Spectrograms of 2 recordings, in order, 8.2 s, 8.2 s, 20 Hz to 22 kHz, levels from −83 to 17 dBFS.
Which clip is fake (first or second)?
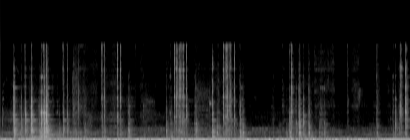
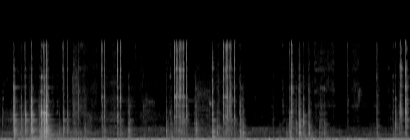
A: first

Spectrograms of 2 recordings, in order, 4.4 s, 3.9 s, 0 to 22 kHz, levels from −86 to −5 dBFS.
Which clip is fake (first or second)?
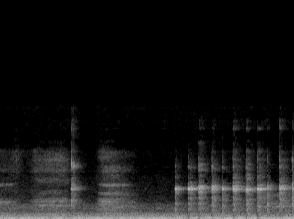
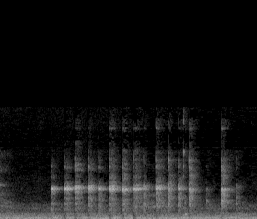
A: first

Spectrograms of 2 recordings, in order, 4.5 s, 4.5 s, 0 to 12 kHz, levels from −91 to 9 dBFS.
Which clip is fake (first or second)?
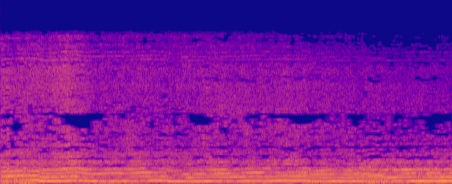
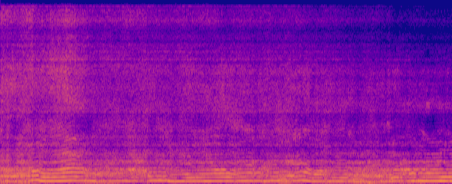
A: second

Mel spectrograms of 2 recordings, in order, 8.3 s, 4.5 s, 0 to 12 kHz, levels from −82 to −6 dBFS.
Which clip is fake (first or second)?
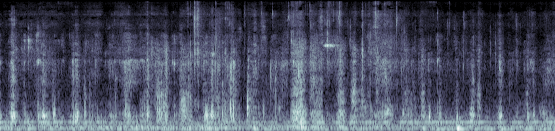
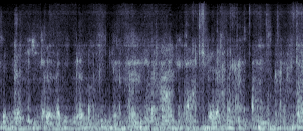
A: second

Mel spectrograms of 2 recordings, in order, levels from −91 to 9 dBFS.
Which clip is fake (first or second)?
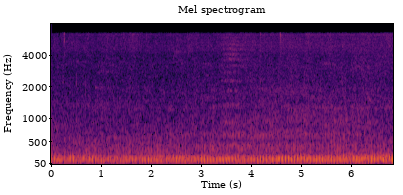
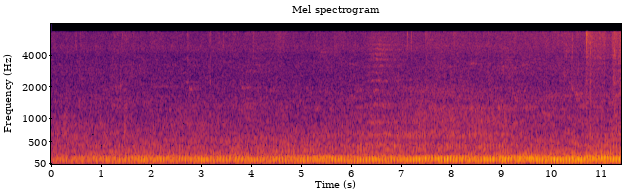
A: first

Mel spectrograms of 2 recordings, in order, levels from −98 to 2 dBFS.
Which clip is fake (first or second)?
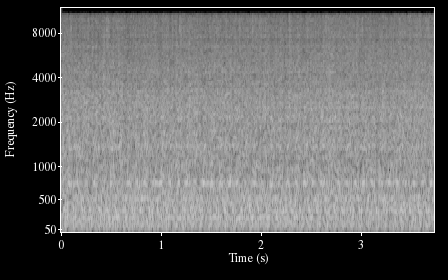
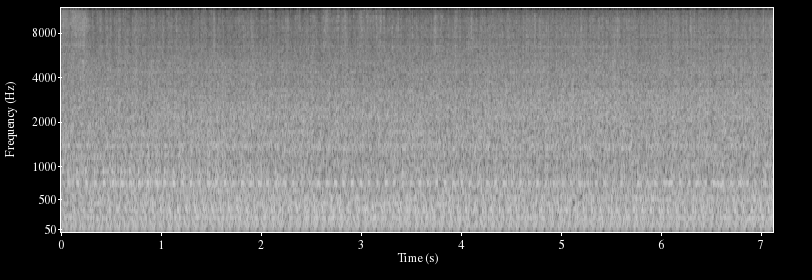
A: first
